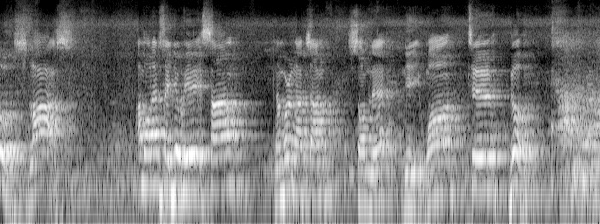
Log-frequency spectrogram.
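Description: A man speaks loudly and with animation through a microphone and loudspeaker in an echoing hall.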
